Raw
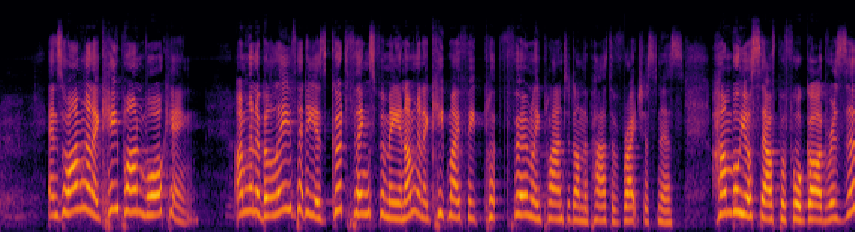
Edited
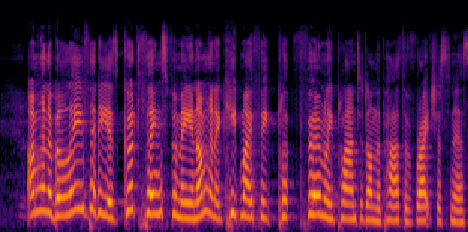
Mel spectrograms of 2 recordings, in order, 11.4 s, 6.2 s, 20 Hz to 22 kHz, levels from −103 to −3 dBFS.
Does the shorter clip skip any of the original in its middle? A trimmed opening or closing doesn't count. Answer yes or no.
no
